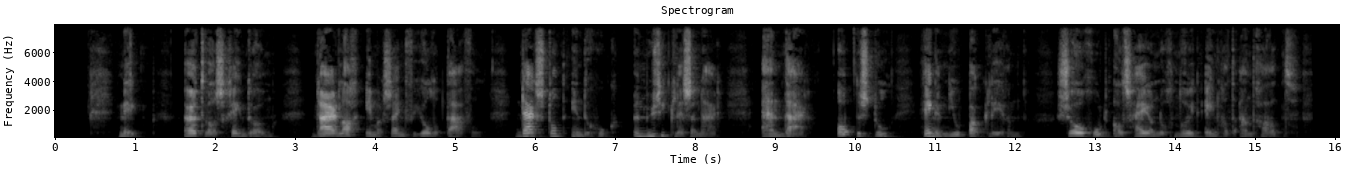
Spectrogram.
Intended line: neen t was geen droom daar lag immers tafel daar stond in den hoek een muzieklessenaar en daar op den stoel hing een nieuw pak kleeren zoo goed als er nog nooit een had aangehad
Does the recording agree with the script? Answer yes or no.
no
